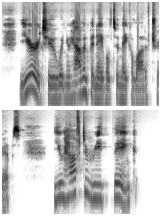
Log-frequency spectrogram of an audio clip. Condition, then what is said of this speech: No condition.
